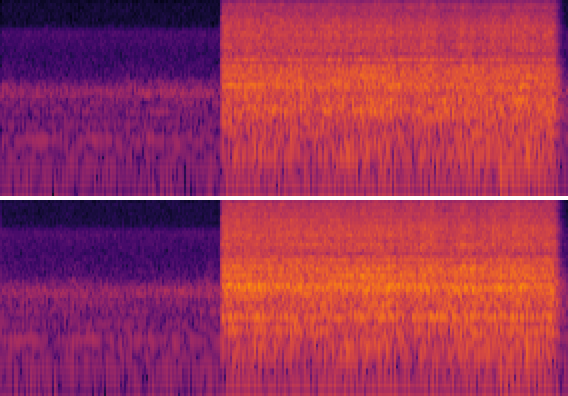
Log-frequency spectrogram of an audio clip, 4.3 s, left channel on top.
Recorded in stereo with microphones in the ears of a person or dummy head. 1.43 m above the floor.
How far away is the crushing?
About 0.9 m.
